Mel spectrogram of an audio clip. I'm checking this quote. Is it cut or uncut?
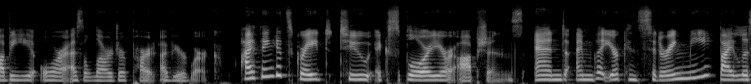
cut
